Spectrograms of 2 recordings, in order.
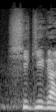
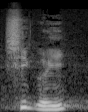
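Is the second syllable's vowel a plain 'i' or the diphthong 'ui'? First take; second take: i; ui. First: The second syllable has a plain 'i' vowel. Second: The second syllable has an 'ui' glide vowel. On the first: The speaker calls it wrong. "식이가 아니라" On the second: The speaker calls it right.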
